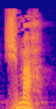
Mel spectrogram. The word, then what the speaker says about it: Shema: Es notoria que la palabra que se utiliza allí Es la palabra que utilizan los hebreos en el Shema, así se pronuncia.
